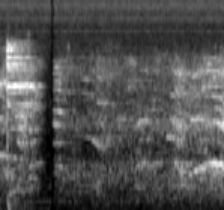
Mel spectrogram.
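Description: Indistinct arena crowd chatter and murmuring voices, with a brief drop-out about half a second in.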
